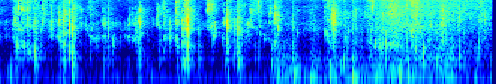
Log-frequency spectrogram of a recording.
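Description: A dog chewing a duck foot, crunching on it in quick, irregular bites.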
